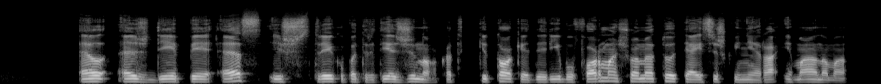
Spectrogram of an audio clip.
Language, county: Lithuanian, Šiauliai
